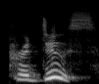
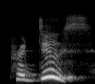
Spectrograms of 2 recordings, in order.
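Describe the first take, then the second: First: The stress is on the second syllable. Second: The stress is on the second syllable.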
